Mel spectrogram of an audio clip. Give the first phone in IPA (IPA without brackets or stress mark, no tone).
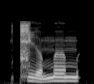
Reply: t͡ɕ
